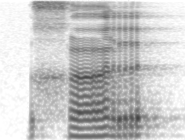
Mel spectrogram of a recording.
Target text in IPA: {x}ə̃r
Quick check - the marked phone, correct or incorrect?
correct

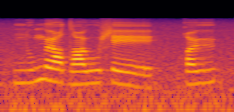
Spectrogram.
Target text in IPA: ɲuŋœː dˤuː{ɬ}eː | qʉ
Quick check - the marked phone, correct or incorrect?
correct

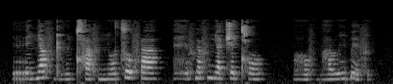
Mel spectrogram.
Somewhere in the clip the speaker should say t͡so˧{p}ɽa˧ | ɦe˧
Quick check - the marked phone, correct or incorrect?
incorrect: f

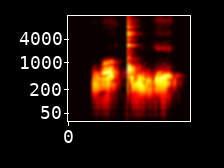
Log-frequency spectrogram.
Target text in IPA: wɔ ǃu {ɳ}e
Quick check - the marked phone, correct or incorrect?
incorrect: ɲ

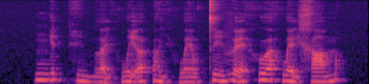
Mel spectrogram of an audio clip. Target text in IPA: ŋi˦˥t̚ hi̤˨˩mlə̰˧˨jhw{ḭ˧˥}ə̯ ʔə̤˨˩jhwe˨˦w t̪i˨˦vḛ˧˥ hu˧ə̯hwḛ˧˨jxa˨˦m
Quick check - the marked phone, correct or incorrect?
correct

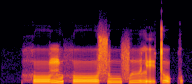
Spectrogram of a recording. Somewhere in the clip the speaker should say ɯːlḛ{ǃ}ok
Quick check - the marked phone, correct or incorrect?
incorrect: t̪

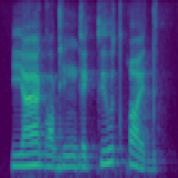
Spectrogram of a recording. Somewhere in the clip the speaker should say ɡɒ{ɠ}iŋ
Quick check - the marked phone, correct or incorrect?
incorrect: ɡ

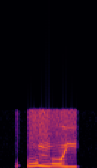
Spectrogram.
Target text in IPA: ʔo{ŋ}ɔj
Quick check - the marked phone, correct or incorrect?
correct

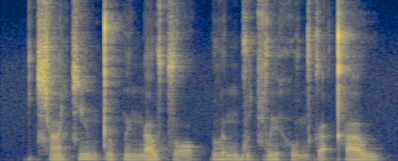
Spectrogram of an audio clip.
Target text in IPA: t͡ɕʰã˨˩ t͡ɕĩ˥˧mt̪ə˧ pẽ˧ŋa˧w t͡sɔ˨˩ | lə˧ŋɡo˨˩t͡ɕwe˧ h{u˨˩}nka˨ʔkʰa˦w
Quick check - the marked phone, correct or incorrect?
incorrect: o˨˩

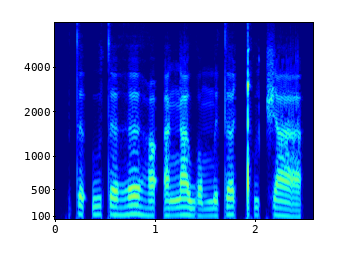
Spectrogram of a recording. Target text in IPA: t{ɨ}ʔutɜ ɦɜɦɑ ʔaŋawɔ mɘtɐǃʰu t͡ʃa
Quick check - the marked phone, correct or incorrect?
incorrect: ə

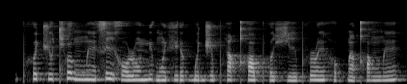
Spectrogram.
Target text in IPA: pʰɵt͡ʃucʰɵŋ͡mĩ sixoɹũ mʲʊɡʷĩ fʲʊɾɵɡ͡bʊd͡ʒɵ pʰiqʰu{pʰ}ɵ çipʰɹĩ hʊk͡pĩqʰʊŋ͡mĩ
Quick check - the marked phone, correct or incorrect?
correct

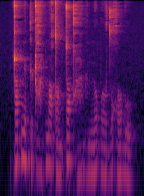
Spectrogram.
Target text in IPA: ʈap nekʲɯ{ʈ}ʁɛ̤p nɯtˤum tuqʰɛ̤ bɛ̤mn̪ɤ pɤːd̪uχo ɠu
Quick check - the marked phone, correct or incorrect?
correct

